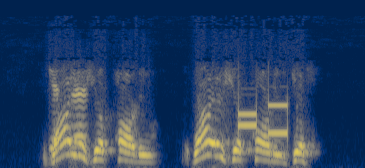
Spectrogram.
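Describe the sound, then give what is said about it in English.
Telephone keypad dialing tones on a phone line, two short dual-tone beeps sounding under a person who is talking steadily. “Whoever that is in the background, you're dialing numbers. We can hear you.”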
